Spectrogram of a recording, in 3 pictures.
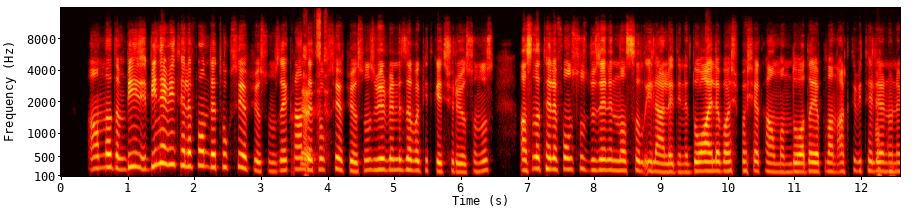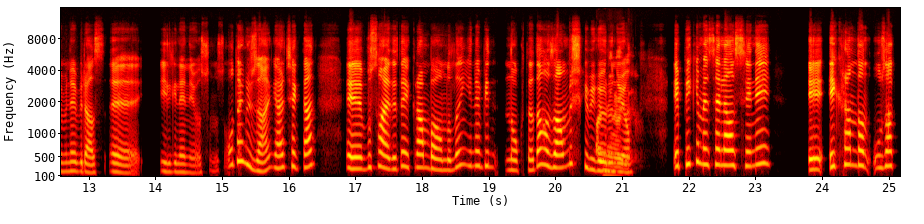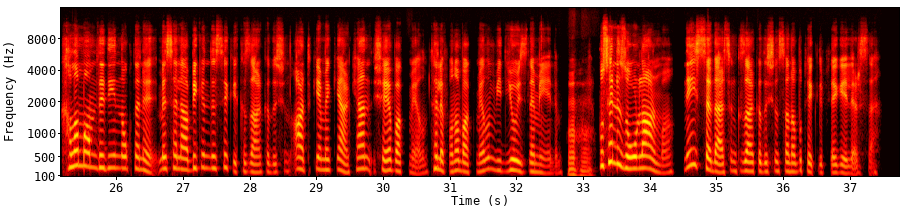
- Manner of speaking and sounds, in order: other noise; tapping
- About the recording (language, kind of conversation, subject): Turkish, podcast, Ekran bağımlılığıyla baş etmek için ne yaparsın?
